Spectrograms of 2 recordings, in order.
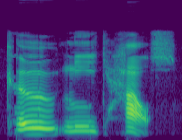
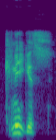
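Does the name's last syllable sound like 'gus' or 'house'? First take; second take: house; gus. First: The last syllable sounds like 'house'. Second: The last syllable sounds like 'gus'. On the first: The speaker calls it right. "House. German pronunciation for house is Haus" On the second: The speaker calls it wrong. "Not Kanigas"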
